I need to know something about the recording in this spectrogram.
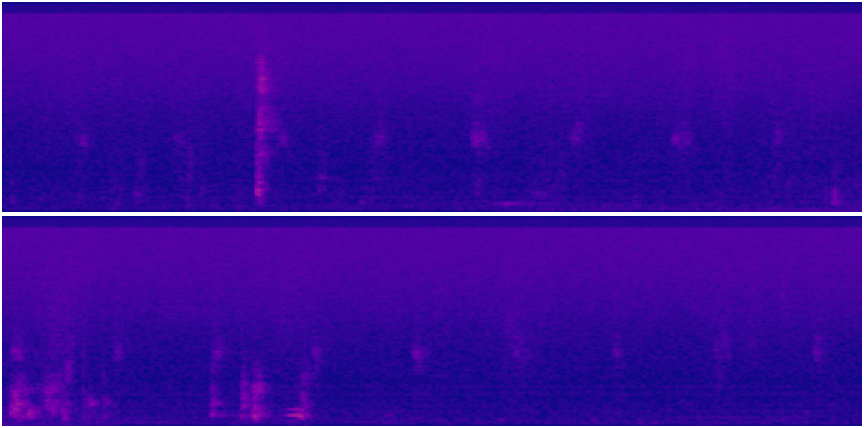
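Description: Hands rub and press on a person's back.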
